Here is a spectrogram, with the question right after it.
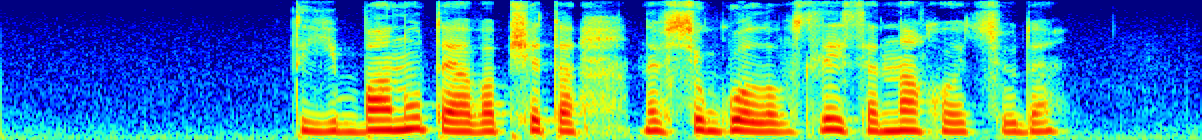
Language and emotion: Russian, angry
